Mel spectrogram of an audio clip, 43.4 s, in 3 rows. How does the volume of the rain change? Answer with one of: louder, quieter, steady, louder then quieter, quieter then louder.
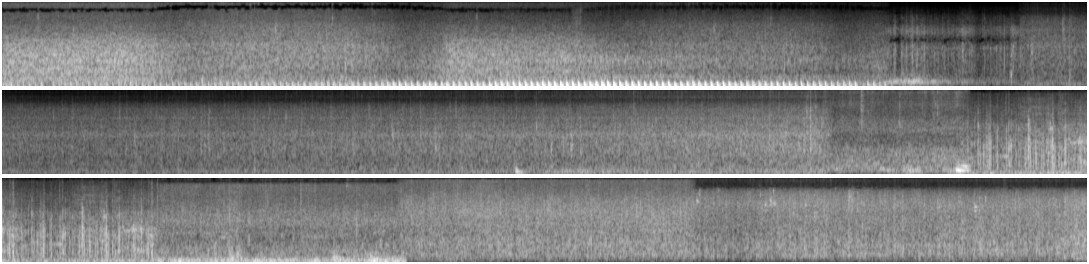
quieter then louder.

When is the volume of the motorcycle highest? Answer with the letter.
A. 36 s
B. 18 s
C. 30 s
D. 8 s
D.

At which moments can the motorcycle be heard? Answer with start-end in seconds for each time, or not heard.
0.2-11.9.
